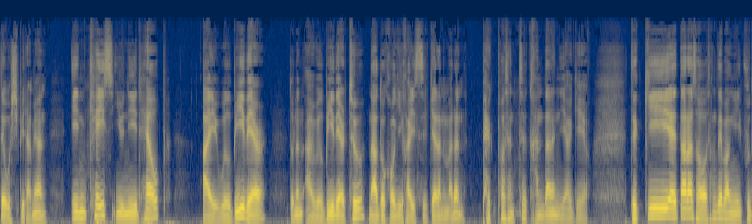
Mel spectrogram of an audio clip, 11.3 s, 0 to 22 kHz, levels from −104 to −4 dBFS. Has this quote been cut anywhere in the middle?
no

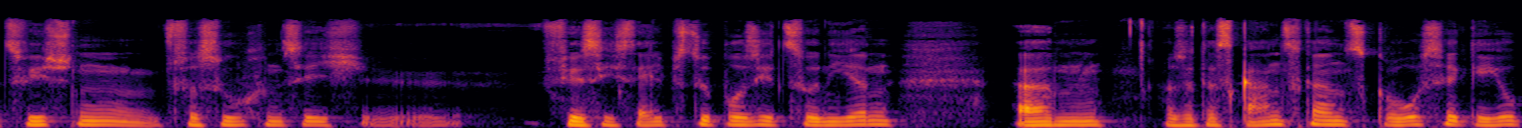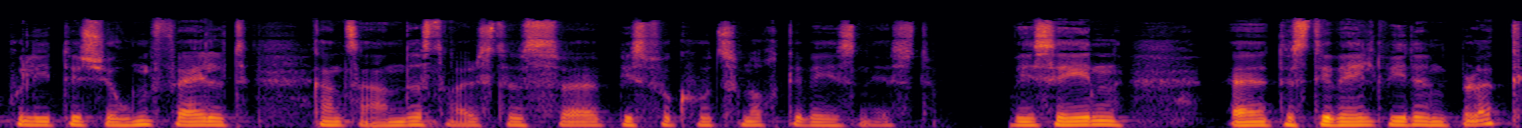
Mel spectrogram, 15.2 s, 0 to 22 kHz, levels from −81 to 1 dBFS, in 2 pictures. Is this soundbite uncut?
no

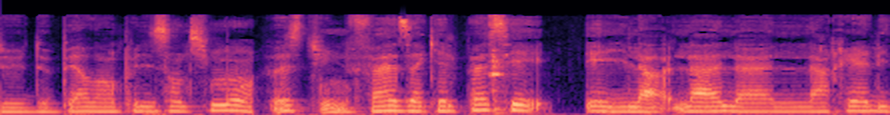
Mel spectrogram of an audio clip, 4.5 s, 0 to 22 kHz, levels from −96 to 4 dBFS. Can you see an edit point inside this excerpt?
yes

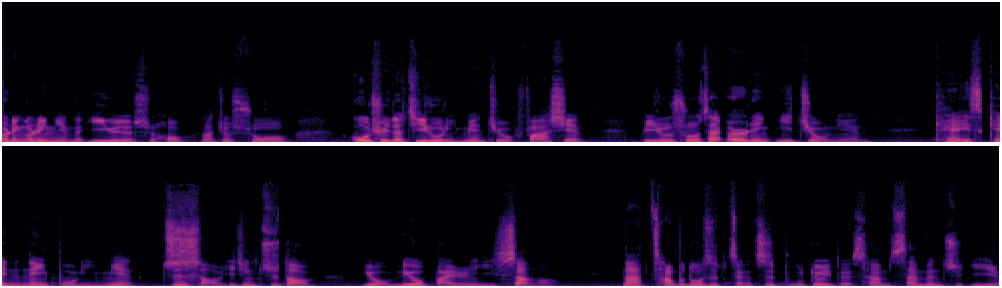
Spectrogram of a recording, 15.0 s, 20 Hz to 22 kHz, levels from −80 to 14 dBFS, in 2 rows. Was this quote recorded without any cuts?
yes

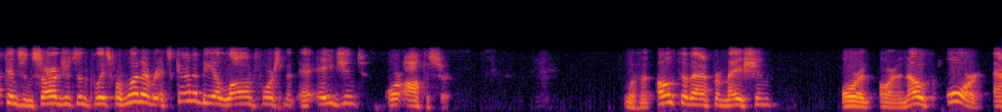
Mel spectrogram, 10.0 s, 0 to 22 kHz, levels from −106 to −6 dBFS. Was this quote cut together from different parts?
no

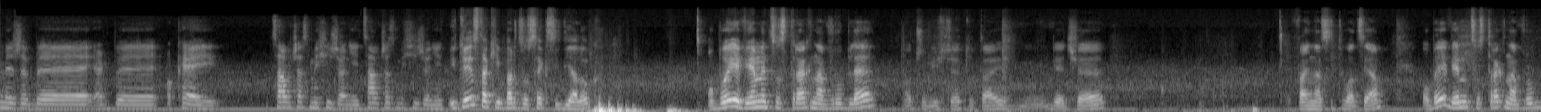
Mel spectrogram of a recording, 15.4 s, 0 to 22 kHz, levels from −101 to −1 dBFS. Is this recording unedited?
no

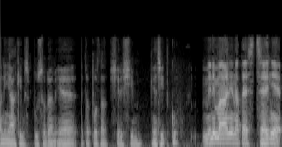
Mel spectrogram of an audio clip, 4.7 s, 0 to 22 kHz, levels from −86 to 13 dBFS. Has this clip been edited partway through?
no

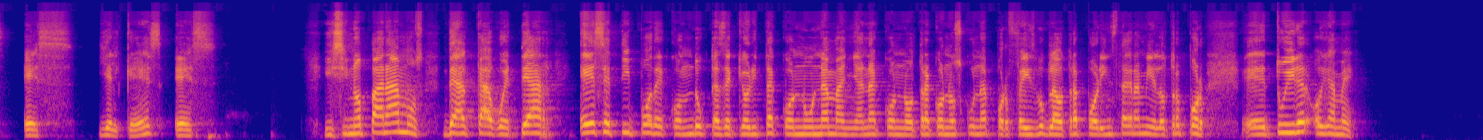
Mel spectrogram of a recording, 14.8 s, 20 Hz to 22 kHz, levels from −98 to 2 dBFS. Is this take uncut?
yes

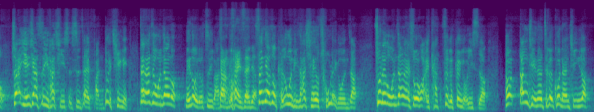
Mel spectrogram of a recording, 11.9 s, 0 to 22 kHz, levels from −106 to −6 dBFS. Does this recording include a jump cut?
no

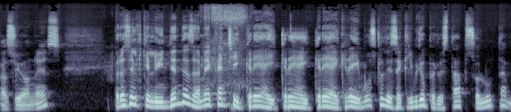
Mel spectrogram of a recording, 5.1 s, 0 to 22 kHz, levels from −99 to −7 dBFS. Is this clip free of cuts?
yes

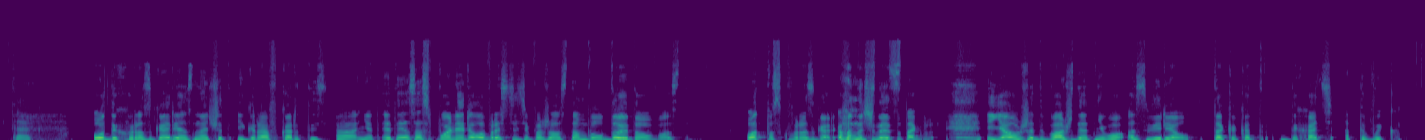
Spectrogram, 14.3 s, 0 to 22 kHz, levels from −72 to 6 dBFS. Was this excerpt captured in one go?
yes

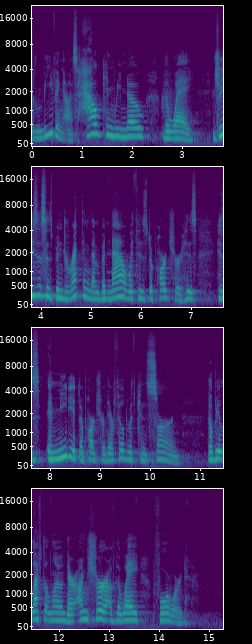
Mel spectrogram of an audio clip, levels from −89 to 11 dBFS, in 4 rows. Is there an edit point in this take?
no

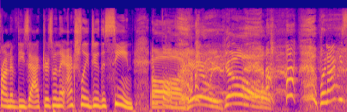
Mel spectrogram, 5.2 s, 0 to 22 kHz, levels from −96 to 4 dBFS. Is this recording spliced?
yes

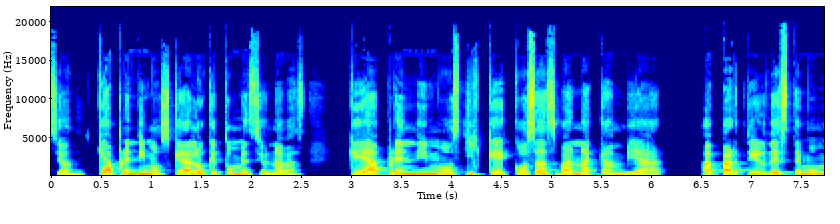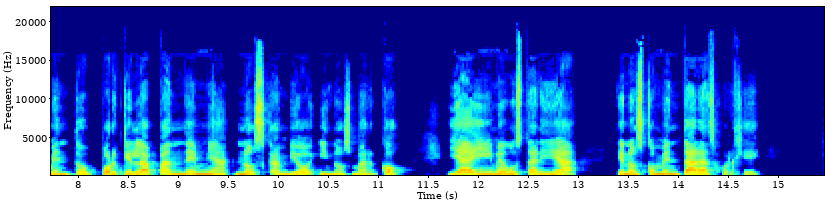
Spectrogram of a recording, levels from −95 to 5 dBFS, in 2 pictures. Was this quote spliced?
no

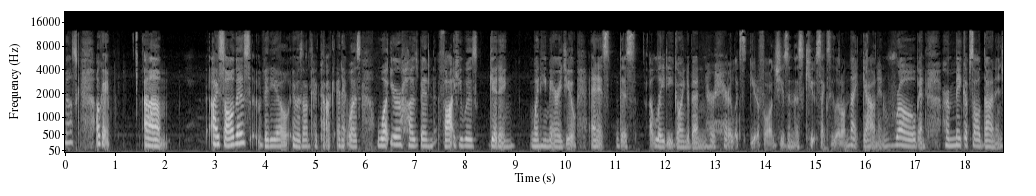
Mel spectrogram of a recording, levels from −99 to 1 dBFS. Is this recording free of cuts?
yes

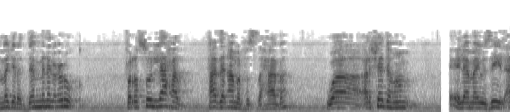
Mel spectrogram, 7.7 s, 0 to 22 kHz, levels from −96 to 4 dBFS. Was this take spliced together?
yes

